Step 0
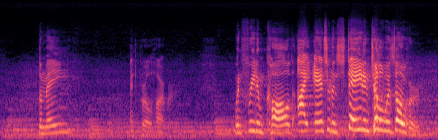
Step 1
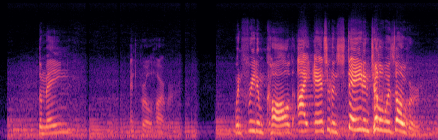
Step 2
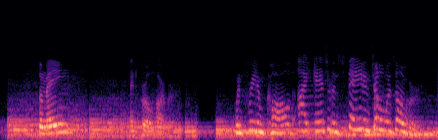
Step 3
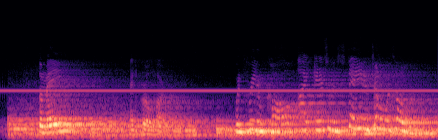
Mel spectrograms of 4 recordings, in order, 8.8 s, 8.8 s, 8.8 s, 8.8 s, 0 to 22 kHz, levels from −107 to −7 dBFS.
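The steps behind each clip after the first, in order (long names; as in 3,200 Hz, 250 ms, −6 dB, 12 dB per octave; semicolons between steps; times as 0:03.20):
reversed playback; upward compression, threshold −41 dBFS; reversed playback; noise gate with hold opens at −37 dBFS
chorus effect 0.25 Hz, delay 16.5 ms, depth 7.8 ms; low-pass filter sweep 430 Hz → 180 Hz, 0:02.52–0:05.60; level +7 dB
steady tone 1,500 Hz −56 dBFS; frequency shifter +27 Hz; spring reverb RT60 3.6 s, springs 42/46 ms, chirp 45 ms, DRR 4.5 dB; level +5 dB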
